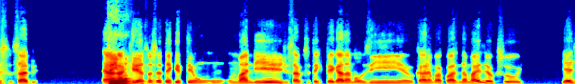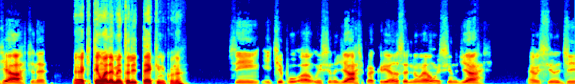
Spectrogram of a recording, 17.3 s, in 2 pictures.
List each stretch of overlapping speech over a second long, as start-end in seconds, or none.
none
